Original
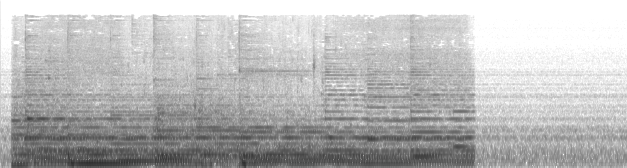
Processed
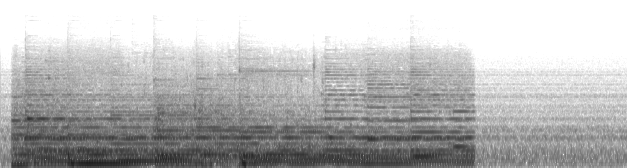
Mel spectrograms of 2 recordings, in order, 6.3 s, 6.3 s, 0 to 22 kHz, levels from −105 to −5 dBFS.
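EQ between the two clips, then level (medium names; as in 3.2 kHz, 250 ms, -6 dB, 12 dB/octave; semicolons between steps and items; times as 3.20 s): distance through air 190 m; +7.0 dB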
